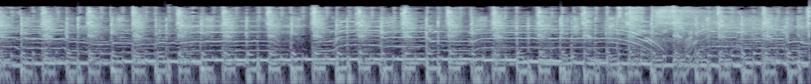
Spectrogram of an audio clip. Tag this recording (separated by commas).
Music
